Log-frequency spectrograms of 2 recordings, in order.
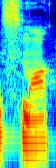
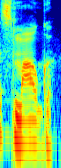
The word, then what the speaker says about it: Smaug: करने जा रहा हूँ ड्रैगन स्मॉग के बारे में, या यूँ कहिए इसका जो करेक्ट प्रोनाउंसिएशन है वो है स्माउग।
